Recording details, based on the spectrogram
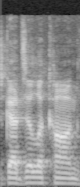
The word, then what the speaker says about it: Godzilla x Kong: I guess it hasn't come out yet, but I asked the director, and the director, Adam Wingard, said the official out loud pronunciation is Godzilla Kong, the New Empire.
